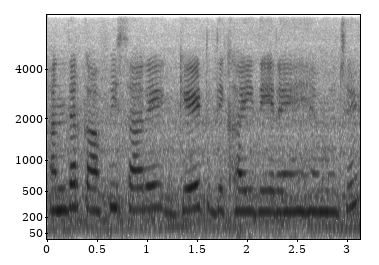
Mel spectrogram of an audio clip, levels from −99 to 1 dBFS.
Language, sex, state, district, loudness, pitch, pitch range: Hindi, female, Madhya Pradesh, Katni, -15 LUFS, 265 Hz, 255-290 Hz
